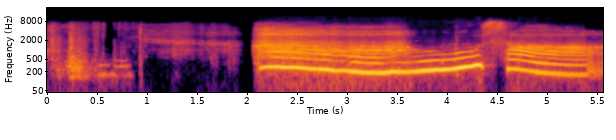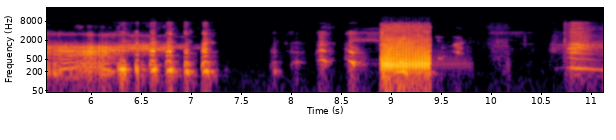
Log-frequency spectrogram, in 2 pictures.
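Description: Long, wheezy, strained vocal sounds give way to choppy gasps and a couple of heavy, breathy inhales and exhales, like someone catching their breath after a laughing fit.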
